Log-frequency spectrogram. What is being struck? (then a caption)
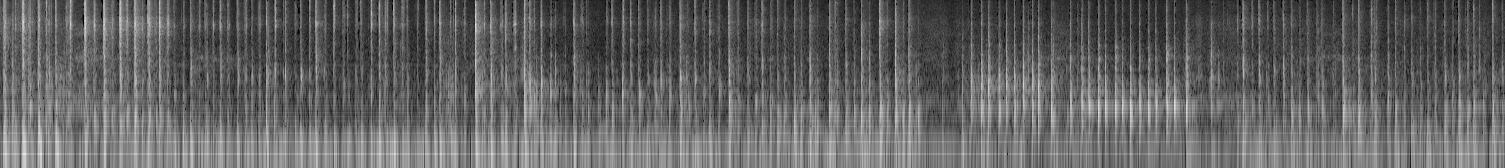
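Plastic laptop keyboard. Fingertips type fast and hard on the keys of a black plastic HP laptop held up close, making a dense stream of sharp plastic clicks and clacks. The tapping runs continuously with a low thumping body underneath.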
